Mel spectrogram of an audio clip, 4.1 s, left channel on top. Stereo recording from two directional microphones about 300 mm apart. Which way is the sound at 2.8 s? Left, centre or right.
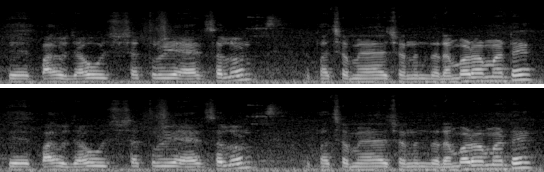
Centre.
